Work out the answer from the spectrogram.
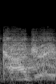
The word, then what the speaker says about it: Cadre: Yeah, I think it's pronounced cadre, right? Yeah, C-A-D-R-E.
